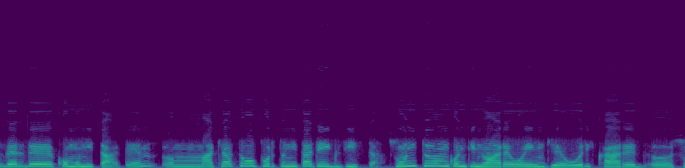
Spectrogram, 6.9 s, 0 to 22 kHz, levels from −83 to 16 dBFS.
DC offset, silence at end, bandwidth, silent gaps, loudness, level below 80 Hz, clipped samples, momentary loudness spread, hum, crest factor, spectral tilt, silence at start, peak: under 0.1%; 0.1 s; 5.6 kHz; none; -25 LUFS; -58 dBFS; under 0.1%; 8 LU; none; 16 dB; -6.5 dB/octave; 0 s; -10 dBFS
